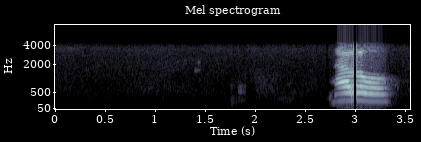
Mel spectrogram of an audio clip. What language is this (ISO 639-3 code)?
pan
